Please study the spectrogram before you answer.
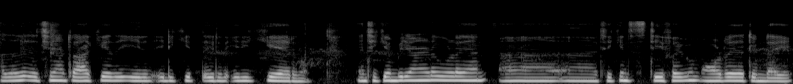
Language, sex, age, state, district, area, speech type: Malayalam, male, 18-30, Kerala, Kottayam, rural, spontaneous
